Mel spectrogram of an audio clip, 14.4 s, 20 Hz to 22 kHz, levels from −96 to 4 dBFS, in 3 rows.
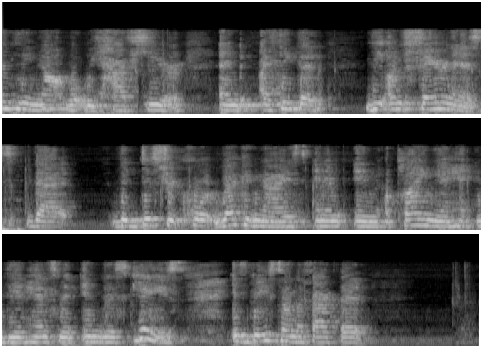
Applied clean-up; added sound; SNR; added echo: neural separator model SepFormer DNS4.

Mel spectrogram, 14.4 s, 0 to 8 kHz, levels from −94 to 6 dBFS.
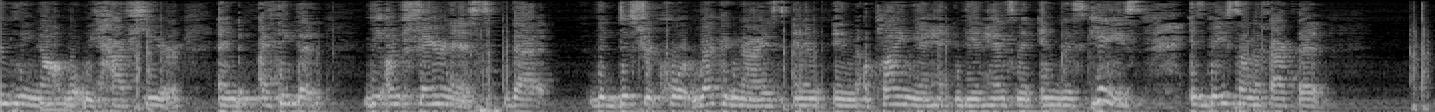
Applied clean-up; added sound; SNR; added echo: none; Telephone; 20 dB; reverberation time 0.2 s.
